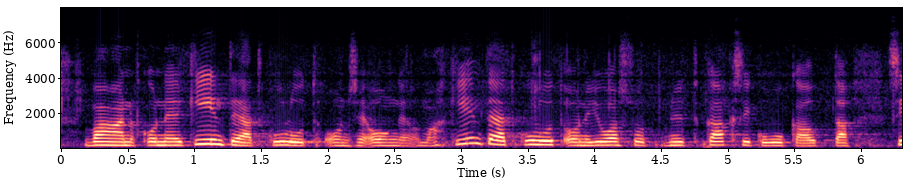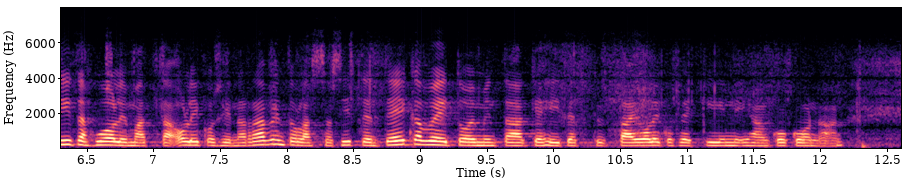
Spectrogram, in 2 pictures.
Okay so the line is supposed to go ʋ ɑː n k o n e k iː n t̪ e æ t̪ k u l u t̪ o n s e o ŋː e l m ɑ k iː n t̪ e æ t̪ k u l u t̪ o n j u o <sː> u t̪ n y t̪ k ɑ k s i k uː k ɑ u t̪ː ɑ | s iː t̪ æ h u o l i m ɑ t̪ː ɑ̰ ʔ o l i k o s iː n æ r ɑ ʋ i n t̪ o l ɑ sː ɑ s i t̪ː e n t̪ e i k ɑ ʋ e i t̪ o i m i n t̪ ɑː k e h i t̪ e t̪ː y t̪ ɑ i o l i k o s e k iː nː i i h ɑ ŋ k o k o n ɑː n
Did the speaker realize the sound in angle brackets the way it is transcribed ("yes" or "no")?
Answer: yes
